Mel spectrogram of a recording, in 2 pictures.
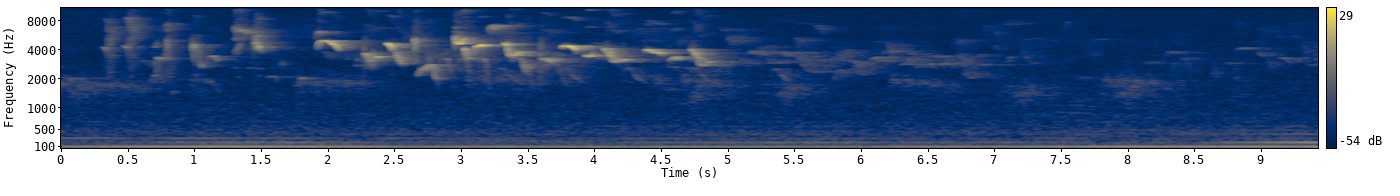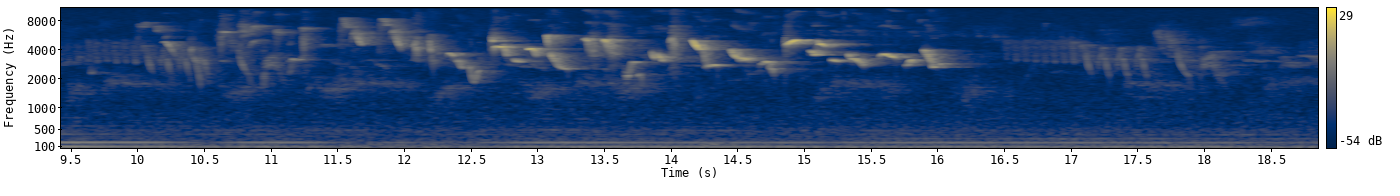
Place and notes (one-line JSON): {"title": "Lovagny, France - Eurasian Blackcap", "date": "2017-06-11 08:50:00", "description": "An eurasian blackcap, so lovely bird, singing loudly in a path of the small village of Lovagny.", "latitude": "45.90", "longitude": "6.02", "altitude": "461", "timezone": "Europe/Paris"}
